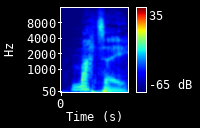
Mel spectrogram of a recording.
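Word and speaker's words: Máté: rhymes with pate. Mate.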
